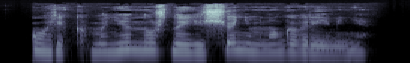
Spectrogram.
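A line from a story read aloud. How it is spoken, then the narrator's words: Mumbled. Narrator (Russian): пробормотала я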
